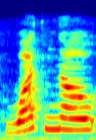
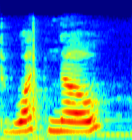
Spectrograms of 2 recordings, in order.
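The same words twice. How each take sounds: First: It is said with strong surprised emotion. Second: It is said flatly, without emotion.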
